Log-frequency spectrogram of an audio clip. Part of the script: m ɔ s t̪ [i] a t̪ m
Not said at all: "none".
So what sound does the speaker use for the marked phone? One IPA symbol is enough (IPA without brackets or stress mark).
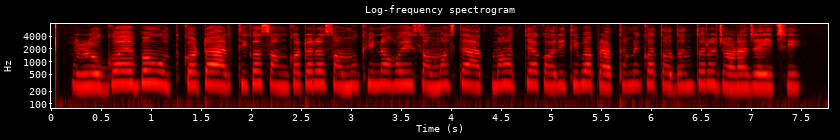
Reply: e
